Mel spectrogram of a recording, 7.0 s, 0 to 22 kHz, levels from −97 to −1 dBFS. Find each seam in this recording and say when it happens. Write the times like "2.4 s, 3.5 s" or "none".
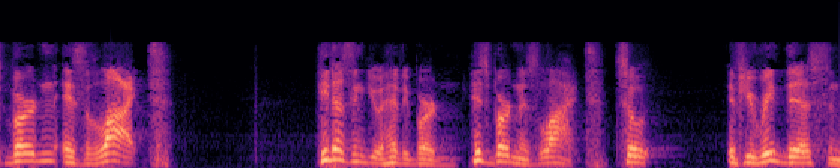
3.1 s, 3.9 s, 5.1 s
